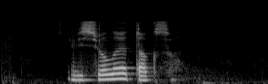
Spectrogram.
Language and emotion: Russian, neutral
